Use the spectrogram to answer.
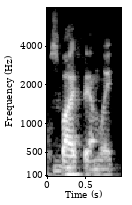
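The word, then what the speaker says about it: Spy x Family: But like every anime fan that I know has been like, you have to watch this show, Spy Family. There's an X in the title, but I don't think you're supposed to pronounce it.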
